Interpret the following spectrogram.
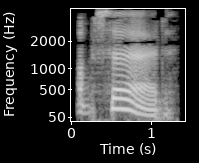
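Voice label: "absurd", British English, male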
